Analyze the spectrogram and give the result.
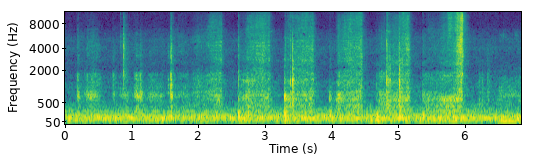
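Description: A glue brush is swept across the solid red-brown leather outsole of a black dress shoe held in the hand. Soft, dry brushing and rubbing strokes come in short bursts over a steady low hum, with a few brighter scratchy swipes standing out.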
